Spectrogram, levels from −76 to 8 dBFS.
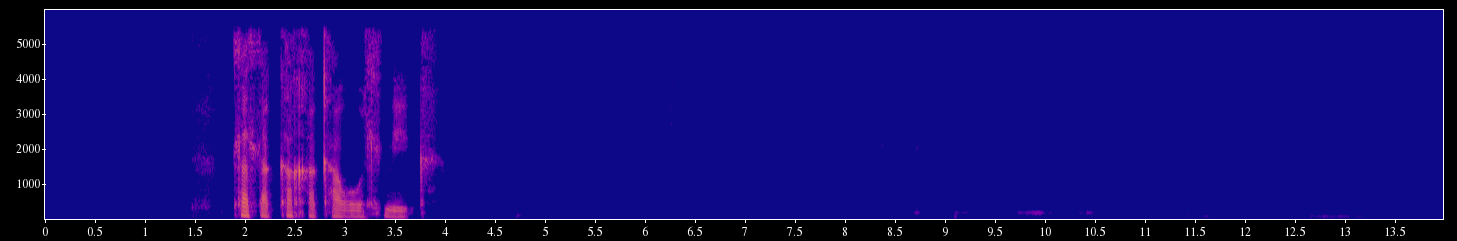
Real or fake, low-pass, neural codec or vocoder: fake; 5.4 kHz; vocoder, 44.1 kHz, 128 mel bands every 256 samples, BigVGAN v2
